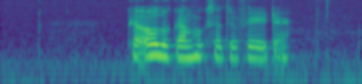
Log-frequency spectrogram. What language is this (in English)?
Faroese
